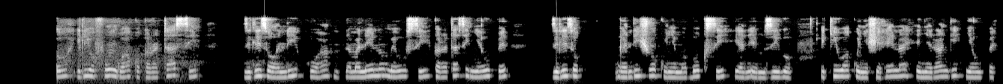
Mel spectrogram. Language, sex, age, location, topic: Swahili, female, 25-35, Mombasa, government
